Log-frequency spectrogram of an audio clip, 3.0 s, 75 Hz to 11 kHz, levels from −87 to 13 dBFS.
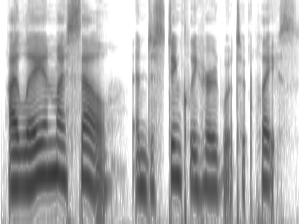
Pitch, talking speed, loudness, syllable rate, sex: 190 Hz, 220 wpm, -19 LUFS, 5.2 syllables/s, female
